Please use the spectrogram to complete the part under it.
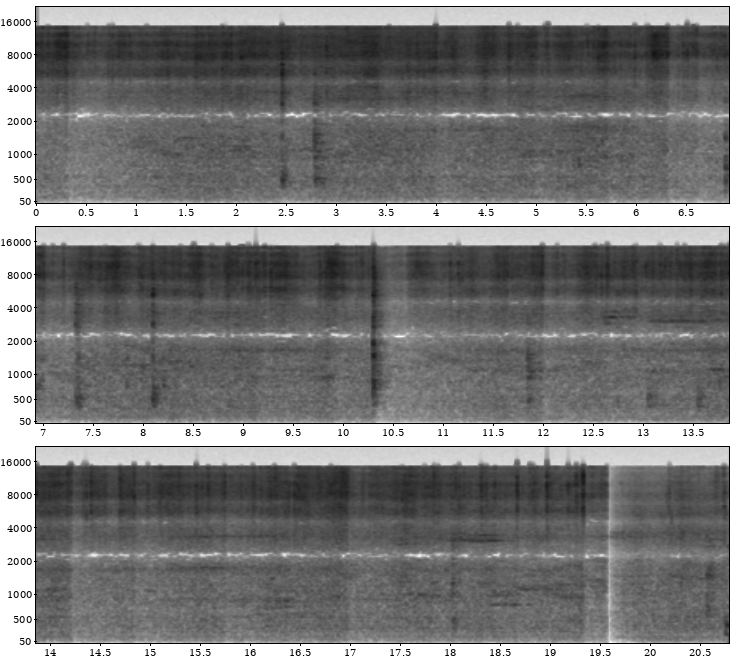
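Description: Grated dry coconut roasting in a small amount of oil in a pan, a continuous soft sizzle with occasional scraping clicks from stirring, close and steady, with no speech.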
